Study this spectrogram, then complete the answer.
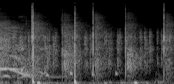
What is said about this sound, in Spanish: Sí, señor. Un aplauso fuerte.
